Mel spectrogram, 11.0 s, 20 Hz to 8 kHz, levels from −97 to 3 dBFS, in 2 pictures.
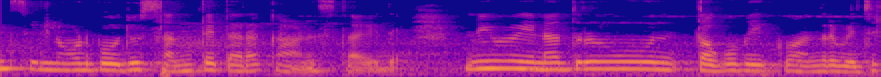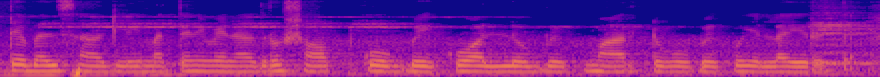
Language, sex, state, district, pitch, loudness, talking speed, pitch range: Kannada, female, Karnataka, Dharwad, 180 Hz, -34 LUFS, 135 wpm, 170-215 Hz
